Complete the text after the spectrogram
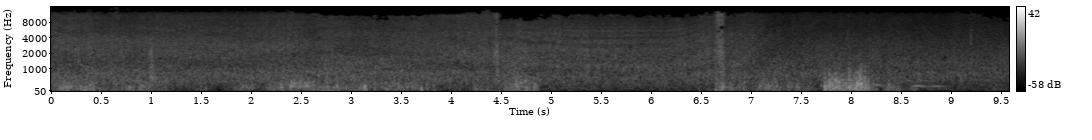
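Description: Water trickles and splashes over a small spillway nearby.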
